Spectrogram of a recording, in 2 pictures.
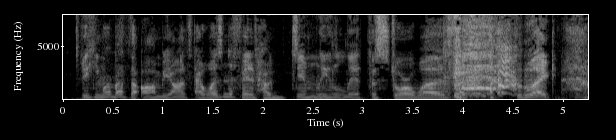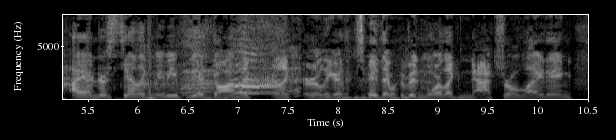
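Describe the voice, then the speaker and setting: Loud background noise sits under a man talking at a fairly quick pace. The sound is dry, with no echo. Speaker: student reviewer. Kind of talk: casual vlog chat. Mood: cheerful, smiling. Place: car. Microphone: phone near.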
